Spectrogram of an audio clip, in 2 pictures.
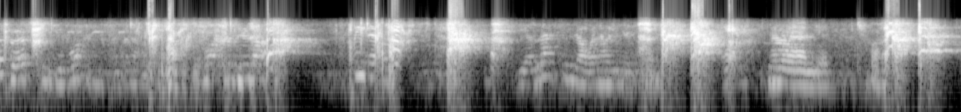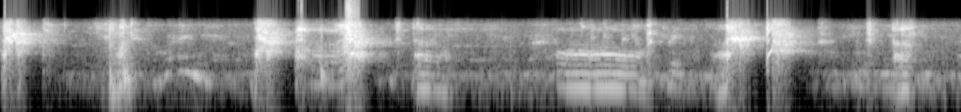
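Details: Six-month-old Cairn terrier crossed with a Westie, excitedly barking in many short, loud bursts across the recording. Human speech and some whining are mixed in.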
